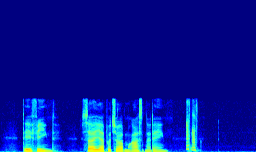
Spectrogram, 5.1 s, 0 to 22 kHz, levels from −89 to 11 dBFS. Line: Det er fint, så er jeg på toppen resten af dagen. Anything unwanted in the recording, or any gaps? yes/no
yes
